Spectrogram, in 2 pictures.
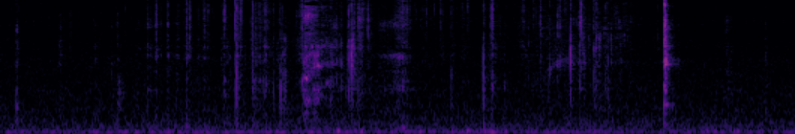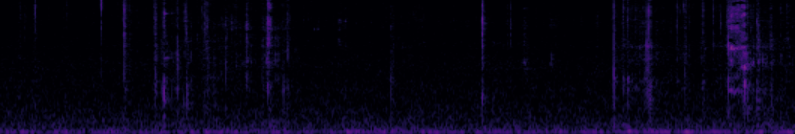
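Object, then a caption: Bar of soap. A metal utility blade shaves thin slices from a solid, palm-sized, partly carved pink bar of soap held in the hand. The result is quiet, bright, crisp scraping and crackling with many short clicks, and a single sharper snap stands out about midway.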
